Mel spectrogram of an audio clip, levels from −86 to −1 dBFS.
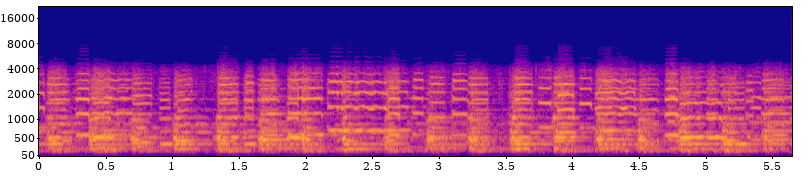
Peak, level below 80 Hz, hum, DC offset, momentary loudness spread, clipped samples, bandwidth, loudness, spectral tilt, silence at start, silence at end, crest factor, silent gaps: -6 dBFS; -70 dBFS; none; under 0.1%; 4 LU; under 0.1%; 7 kHz; -19 LUFS; -6 dB/octave; 0 s; 0 s; 14 dB; none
